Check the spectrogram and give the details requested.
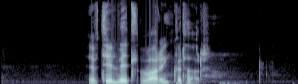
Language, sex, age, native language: Icelandic, male, 20-29, Icelandic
